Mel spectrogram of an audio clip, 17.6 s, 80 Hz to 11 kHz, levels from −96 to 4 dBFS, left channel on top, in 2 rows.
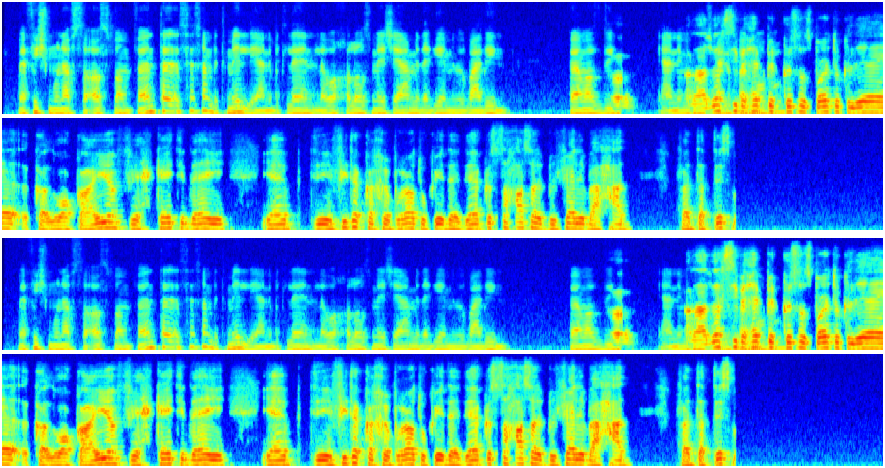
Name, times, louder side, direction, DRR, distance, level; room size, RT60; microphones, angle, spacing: voice 1, 0.2-5.1 5.7-6.2 6.6-7.9, left 2 dB, 55° left, 2.1 m, -31 dB
voice 2, 6.8-15.1 15.6-16.1, right 3 dB, 35° right, 0.9 m, -19 dB
head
